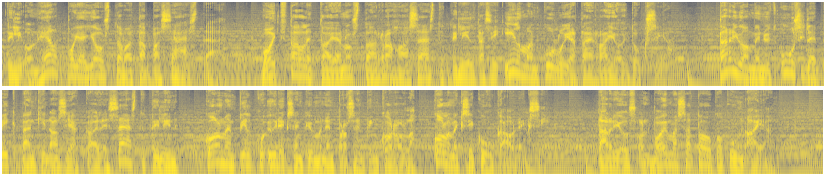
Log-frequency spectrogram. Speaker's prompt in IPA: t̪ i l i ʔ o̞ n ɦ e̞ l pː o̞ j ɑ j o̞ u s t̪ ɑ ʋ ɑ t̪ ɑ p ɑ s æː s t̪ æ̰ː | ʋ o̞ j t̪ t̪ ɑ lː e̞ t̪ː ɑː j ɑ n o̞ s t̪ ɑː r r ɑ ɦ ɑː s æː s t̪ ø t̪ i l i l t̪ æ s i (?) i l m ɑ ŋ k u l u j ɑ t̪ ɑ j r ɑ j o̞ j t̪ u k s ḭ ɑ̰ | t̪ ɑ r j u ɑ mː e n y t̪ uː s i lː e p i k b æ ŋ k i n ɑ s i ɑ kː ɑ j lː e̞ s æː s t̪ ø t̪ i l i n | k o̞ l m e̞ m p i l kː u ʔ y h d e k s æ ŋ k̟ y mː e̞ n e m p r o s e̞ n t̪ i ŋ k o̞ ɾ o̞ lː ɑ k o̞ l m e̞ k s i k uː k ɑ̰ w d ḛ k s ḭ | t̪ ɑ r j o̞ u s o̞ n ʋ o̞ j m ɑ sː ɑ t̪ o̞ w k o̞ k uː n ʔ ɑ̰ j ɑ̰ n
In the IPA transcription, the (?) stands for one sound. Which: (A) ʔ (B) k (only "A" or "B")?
A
